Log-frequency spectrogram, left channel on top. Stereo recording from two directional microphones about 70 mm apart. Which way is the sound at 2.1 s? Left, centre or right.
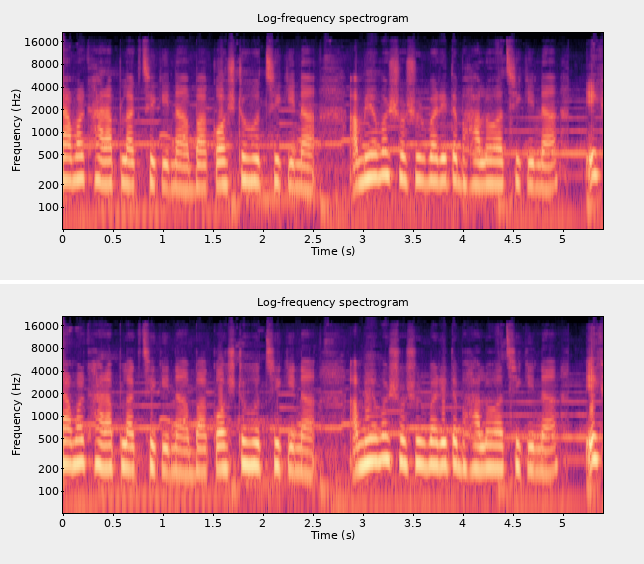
Right.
